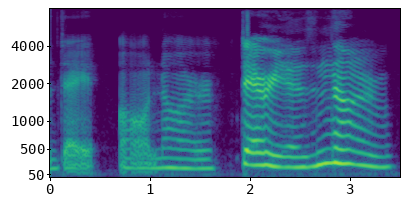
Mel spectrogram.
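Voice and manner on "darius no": 1 loud protest. Real, not acted. Scolding the character fondly.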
